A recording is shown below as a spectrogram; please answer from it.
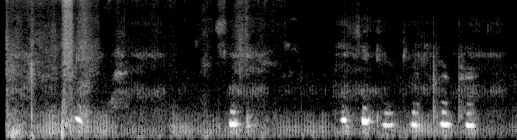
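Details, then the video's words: A Bombay cat snuggling in an office on a little pillow chair mat purrs steadily, a low continuous rumbling throb running through the whole stretch, while a woman speaks softly and affectionately over it in short bursts. "kitty cat office snuggle purr continues"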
